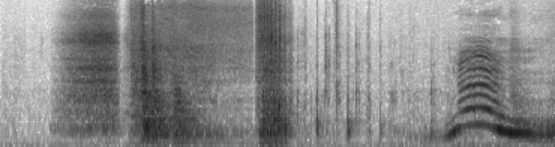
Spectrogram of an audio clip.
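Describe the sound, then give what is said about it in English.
A black bear cub paws at the door of a trap made from a large section of culvert pipe with a metal grate on one end: rough scraping and rattling bursts, a quick run of light knocks, then a short rising-and-falling whine near the end. “The little black bear cub didn't make much noise as it pawed at the door of the trap, a large section of culvert pipe with a metal grate on one end and a door on the other.”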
